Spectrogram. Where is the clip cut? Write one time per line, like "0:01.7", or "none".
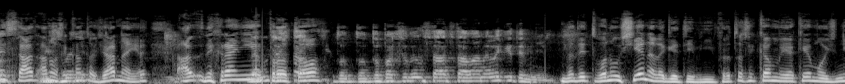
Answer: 0:01.4
0:03.3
